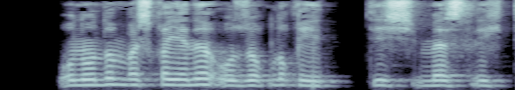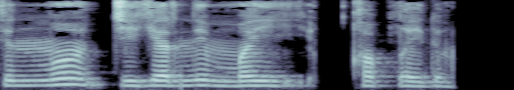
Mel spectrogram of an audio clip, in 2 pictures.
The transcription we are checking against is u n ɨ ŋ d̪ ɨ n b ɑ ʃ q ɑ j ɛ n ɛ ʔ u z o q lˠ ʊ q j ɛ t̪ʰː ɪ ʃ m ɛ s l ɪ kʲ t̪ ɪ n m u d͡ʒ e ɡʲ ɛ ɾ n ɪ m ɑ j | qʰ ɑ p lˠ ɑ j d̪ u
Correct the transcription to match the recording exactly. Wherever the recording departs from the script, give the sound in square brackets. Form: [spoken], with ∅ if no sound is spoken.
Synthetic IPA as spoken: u n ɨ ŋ d̪ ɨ n b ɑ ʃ q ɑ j ɛ n ɛ ʔ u z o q lˠ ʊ q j [e] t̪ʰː ɪ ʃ m ɛ s l ɪ kʲ t̪ ɪ n m u d͡ʒ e ɡʲ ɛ ɾ n ɪ m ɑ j | qʰ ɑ p lˠ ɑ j d̪ u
